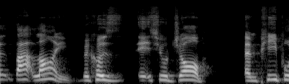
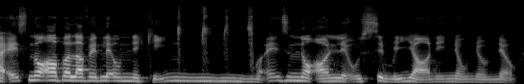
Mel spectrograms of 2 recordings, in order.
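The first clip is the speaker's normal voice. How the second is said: put-on baby-talk coddling, trailing softer and lower; mock coddling; 3 semitones lower, 4 dB quieter than usual. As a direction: mockingly soothe a beloved little one.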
